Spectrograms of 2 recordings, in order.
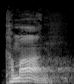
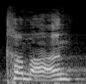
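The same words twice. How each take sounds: First: It sounds like a firm urging to act. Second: It sounds like a pleading request.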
